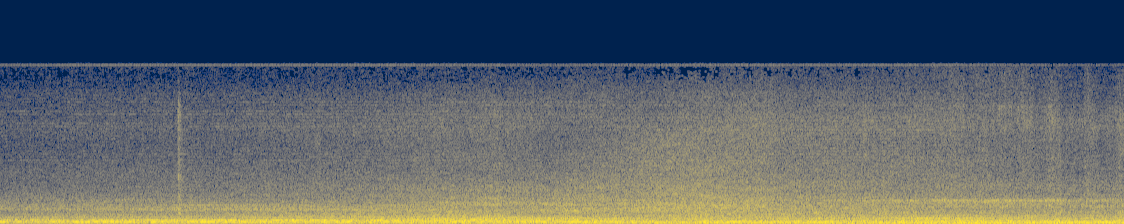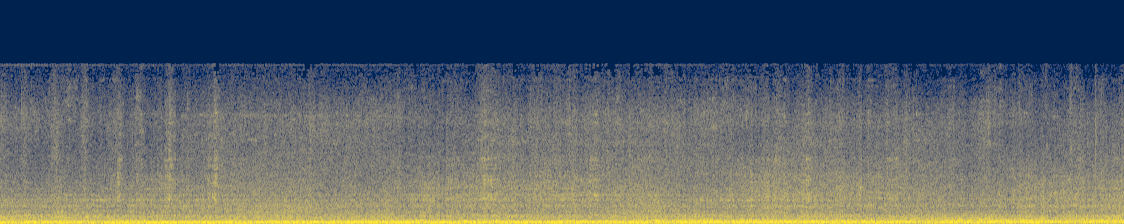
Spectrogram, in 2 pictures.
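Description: Electric locomotive-hauled passenger train of SNCF Corail coaches passing close by: a steady hum for the first few seconds, then the continuous rush and rolling clatter of the coaches' wheels on the rails, growing louder in the second half.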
